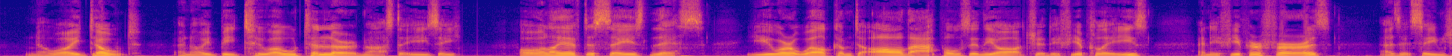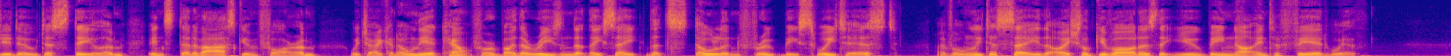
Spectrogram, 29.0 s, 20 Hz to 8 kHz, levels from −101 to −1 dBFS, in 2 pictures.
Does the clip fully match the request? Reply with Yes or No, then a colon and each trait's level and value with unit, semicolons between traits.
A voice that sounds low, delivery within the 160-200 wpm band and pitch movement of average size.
Yes: low, 110 Hz; average, 165 wpm; average, 4.0 semitones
